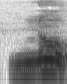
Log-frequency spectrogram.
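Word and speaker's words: know: All, ready, नो, OW को आ बोलते हैं, N लगा तो एक्चुअली K साइलेंट है, नाउ। अब लोग शुरुआती जो पढ़ते हैं बच्चे लोग कनाव पढ़ते हैं, क्योंकि K का भी तो उच्चारण होता है, K को भी तो पढ़ना है तो बोलते हैं कनाव। गलती हो जाता है, पढ़ना है नो।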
